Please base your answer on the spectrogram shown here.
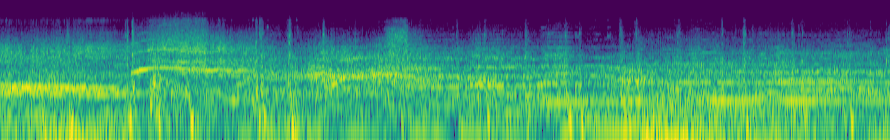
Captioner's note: horse neighs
